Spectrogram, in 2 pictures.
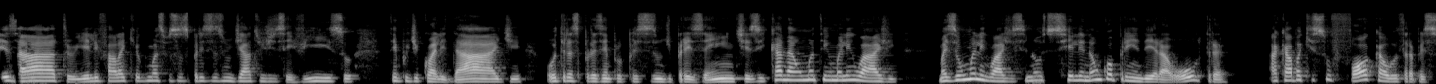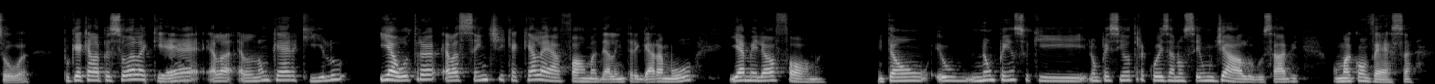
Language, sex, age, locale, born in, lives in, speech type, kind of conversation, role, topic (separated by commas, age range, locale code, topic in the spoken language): Portuguese, male, 30-34, pt-BR, Brazil, Portugal, conversation, advice, advisor, Como conciliar o desejo de proximidade com a necessidade de espaço em um relacionamento?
